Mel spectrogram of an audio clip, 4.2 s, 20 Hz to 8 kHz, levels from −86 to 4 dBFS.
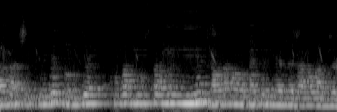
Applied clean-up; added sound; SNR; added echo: neural separator model SepFormer DNS4.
